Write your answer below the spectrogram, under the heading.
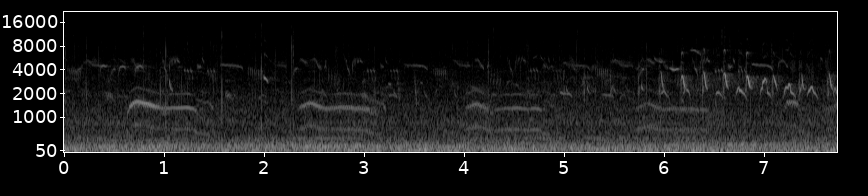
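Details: Common redshanks (Tringa totanus) calling repeatedly in the rain, clear downslurred whistles mixed with quicker, higher piping notes, over the steady hiss of rain.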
